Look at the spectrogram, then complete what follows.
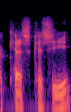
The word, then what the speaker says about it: Keshi Keshi: Today, we're going to be talking about a Dragon Quest puzzle game called Dragon Quest Keshi Keshi, or Kesh Keshi, as they pronounce it in the game.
